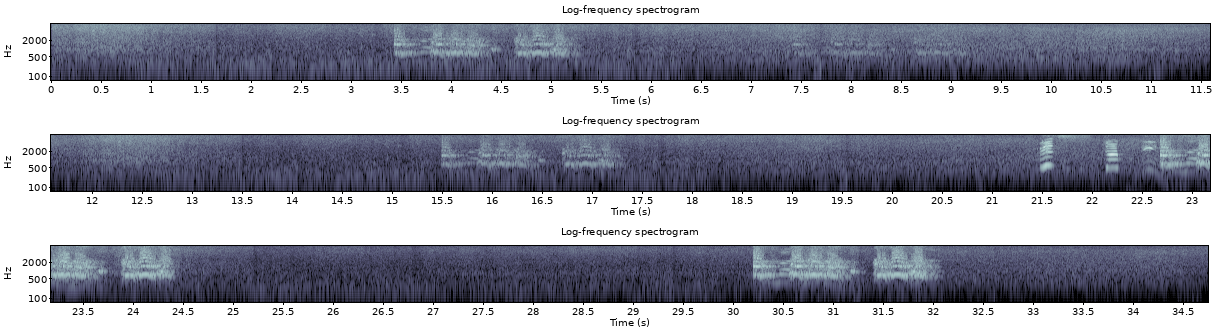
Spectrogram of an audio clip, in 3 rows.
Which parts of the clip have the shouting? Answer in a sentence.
The shouting can be heard from 21.4 to 23.5 s.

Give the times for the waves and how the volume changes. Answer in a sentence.
The waves can be heard from 0.0 to 34.7 s, getting quieter.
